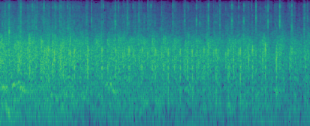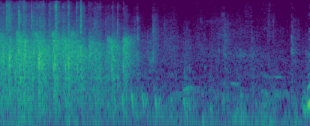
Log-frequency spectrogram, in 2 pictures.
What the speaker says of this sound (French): Pour ces spectacles, on peut les applaudir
